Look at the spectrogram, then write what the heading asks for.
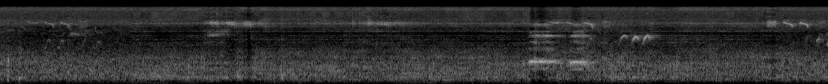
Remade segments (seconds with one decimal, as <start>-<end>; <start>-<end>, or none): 1.3-5.3; 6.5-7.8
